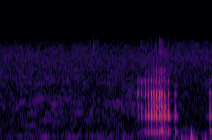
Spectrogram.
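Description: Faint call-line hiss, then a brief hum-like voiced sound from a person about a second and a half in, followed by a couple of soft clicks.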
